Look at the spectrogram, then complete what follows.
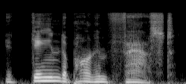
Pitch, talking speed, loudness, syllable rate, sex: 125 Hz, 160 wpm, -17 LUFS, 4.4 syllables/s, male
